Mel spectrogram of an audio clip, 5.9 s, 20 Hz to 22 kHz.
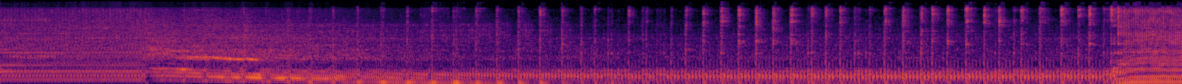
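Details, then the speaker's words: Echo PE225 edger two-stroke after fuel line and carburetor replacement: catches and climbs to a steady crisp high scream at full throttle, holding revs without bogging; normal full-throttle running. "all right we're going to start it up bring it to Full Throttle and then adjust as needed"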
